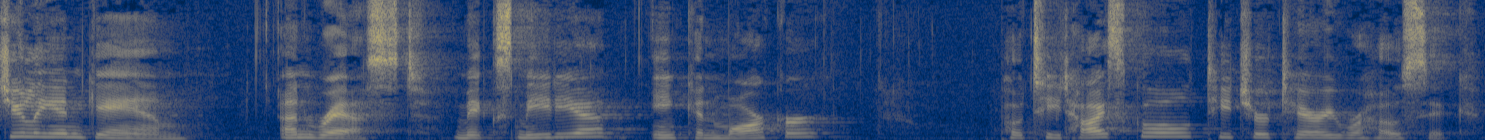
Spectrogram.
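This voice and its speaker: A woman with a Texas accent speaks at a fairly high pitch with lively intonation. The background is quiet. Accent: Texas twang. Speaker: awards ceremony announcer. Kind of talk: reading aloud. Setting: auditorium ceremony. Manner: formal.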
